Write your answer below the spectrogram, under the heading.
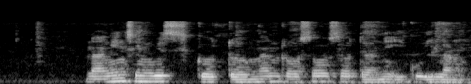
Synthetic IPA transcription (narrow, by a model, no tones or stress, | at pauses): naŋɪŋsɪŋwɪsɡ̥ɔ̤ɖ̥ɔ̤ŋanrɔsɔsɔd̥ä̤neikuilaŋ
